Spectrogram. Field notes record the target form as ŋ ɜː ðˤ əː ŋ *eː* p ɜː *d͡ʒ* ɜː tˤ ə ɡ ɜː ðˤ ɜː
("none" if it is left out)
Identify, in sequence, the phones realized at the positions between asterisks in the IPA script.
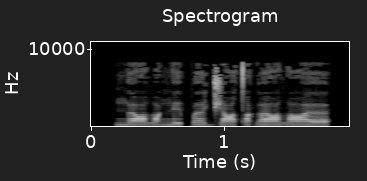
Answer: e, d͡ʒ

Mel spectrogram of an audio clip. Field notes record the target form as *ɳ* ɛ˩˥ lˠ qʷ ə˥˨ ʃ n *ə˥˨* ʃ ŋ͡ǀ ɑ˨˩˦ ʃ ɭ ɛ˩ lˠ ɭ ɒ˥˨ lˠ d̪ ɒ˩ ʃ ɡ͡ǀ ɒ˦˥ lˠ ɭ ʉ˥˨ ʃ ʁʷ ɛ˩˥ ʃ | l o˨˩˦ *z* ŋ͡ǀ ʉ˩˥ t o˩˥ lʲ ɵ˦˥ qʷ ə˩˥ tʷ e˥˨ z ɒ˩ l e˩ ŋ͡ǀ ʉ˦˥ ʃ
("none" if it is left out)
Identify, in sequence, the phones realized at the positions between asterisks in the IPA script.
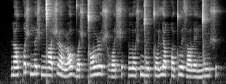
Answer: ɳ, ə˥˨, ʃ

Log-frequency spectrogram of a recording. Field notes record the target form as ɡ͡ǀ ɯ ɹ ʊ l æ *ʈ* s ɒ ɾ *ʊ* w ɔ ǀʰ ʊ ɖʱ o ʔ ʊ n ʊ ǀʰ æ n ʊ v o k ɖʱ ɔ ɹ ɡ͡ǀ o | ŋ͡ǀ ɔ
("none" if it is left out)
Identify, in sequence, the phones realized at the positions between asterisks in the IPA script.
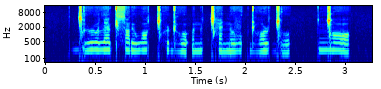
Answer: ʈ, ɯ

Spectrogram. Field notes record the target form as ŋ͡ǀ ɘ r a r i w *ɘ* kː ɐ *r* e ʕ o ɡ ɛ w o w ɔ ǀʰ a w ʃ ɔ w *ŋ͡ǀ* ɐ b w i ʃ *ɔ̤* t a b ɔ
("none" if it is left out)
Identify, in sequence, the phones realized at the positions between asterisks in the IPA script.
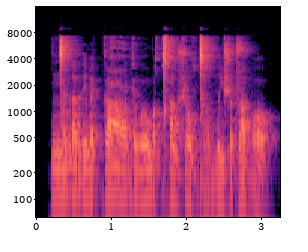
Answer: ɛ, ʕ, ɡ͡ǀ, ɔ

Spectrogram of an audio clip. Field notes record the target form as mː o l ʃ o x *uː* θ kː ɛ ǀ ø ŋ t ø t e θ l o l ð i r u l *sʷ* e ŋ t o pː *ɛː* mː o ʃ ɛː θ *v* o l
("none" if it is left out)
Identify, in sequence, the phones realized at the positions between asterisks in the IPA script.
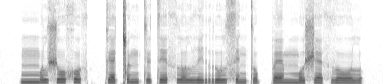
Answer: oː, s, ɛː, ð

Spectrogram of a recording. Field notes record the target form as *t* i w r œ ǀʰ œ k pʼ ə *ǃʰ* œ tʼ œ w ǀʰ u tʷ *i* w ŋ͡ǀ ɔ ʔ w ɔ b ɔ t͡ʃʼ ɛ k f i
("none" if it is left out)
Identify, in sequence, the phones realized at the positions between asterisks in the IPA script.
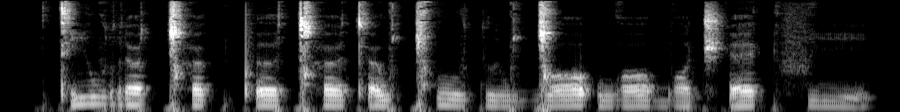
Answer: tʼ, ǀʰ, i

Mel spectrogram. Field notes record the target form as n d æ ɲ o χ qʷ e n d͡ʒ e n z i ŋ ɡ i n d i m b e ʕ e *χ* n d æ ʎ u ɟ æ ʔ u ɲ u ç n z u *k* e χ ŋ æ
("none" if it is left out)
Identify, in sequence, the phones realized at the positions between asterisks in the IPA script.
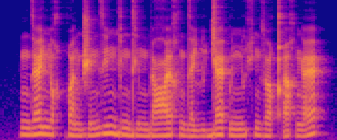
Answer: χ, qʼ

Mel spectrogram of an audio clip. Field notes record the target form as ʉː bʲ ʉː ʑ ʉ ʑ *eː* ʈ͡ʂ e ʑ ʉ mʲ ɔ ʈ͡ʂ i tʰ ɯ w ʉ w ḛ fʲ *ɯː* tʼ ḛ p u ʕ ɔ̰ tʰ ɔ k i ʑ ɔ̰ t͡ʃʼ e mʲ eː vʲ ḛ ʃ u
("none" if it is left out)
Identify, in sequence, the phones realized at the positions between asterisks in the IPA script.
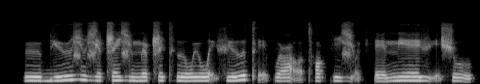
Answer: e, ɯː

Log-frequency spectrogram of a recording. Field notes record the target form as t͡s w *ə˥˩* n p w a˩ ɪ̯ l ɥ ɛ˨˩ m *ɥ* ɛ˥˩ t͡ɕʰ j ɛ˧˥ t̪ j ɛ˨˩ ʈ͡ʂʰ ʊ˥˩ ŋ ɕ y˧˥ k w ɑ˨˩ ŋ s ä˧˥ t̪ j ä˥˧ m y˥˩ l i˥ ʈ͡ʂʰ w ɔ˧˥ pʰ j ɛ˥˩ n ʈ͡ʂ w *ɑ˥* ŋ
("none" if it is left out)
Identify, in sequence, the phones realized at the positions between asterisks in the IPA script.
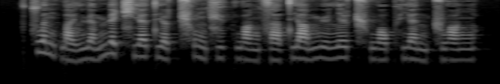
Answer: ə˥˩, ɥ, ɑ˥

